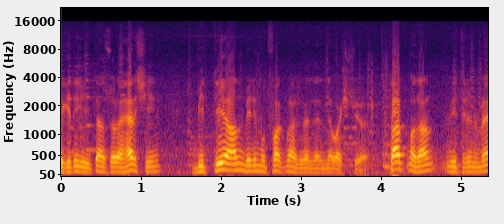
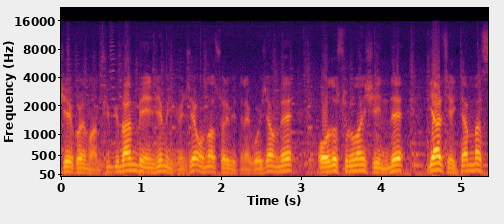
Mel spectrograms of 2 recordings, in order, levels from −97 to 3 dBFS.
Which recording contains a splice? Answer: first; 1 cut; at 3.9 s

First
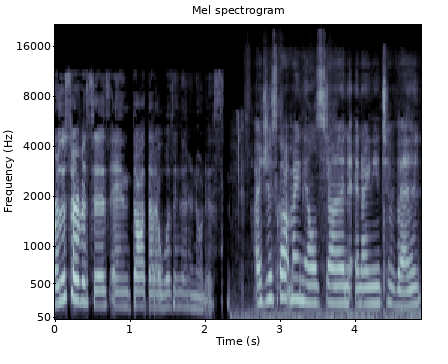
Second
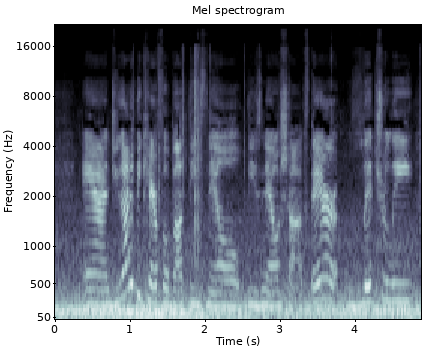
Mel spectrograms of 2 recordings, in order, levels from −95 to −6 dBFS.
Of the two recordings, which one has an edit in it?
first; 1 cut; at 2.3 s

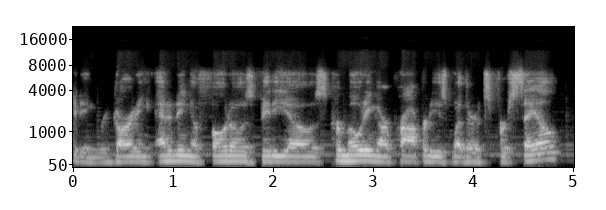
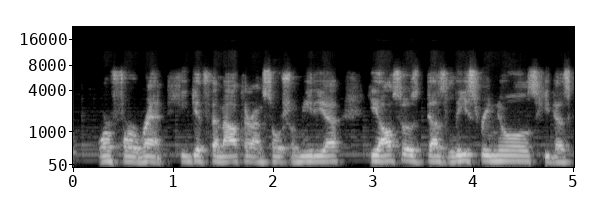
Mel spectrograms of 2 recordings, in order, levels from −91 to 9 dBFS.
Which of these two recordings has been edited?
first; 1 cut; at 2.6 s

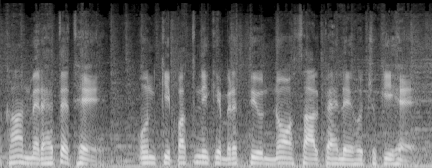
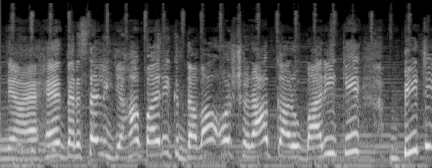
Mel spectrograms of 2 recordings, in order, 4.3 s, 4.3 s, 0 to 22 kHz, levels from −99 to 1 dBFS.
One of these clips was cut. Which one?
second; 1 cut; at 1.7 s

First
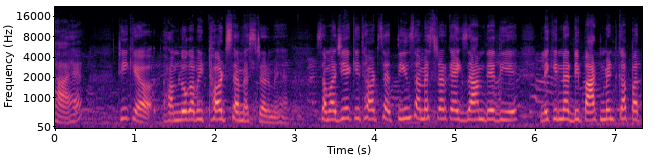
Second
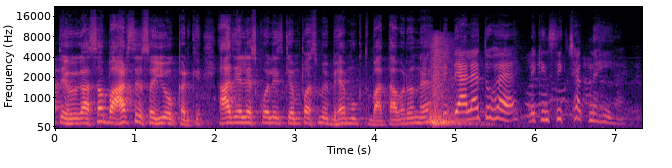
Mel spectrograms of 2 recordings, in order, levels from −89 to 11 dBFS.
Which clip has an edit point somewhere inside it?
second; 1 cut; at 4.8 s

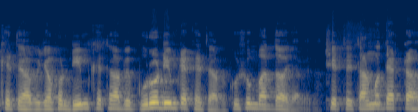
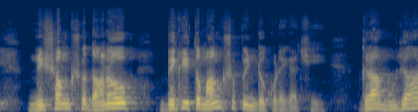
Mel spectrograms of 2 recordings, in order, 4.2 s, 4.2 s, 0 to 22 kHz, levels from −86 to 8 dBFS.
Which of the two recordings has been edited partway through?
first; 1 cut; at 3.2 s

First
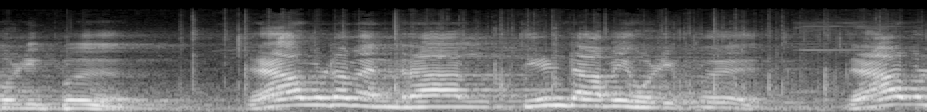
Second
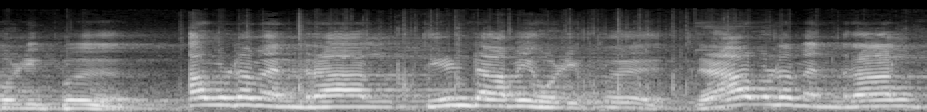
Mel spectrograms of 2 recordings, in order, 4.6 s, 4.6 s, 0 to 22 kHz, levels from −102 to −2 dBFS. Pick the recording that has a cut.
second; 2 cuts; at 0.9 s, 3.3 s

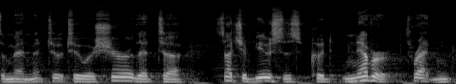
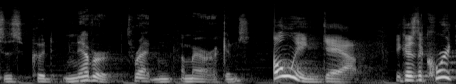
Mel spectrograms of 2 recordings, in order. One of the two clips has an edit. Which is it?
second; 1 cut; at 2.7 s

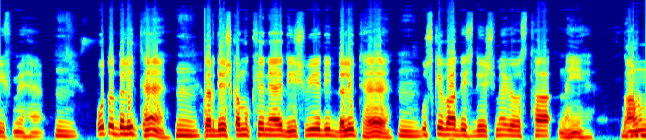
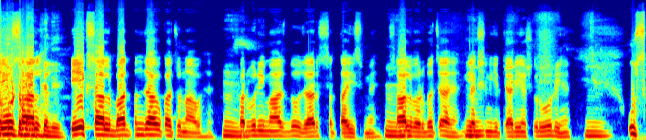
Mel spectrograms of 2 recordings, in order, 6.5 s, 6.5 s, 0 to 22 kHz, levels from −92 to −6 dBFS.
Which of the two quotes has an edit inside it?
first; 1 cut; at 2.0 s

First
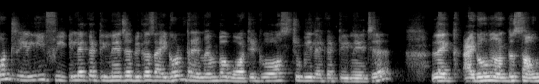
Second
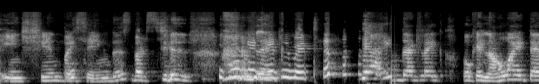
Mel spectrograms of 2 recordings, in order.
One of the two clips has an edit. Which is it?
second; 1 cut; at 4.0 s

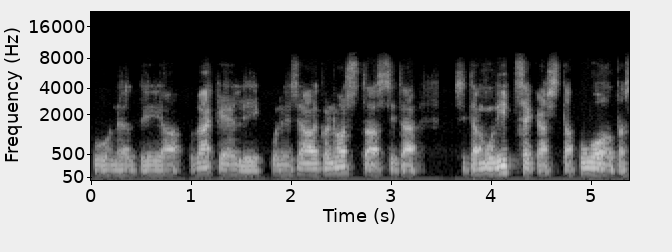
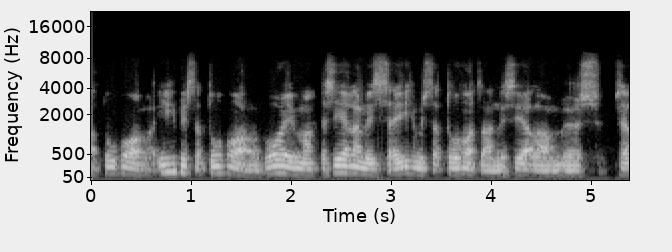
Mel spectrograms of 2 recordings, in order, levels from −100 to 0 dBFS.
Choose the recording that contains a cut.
second; 1 cut; at 2.3 s

